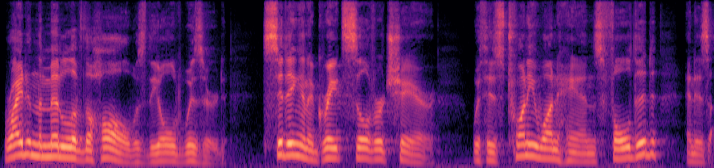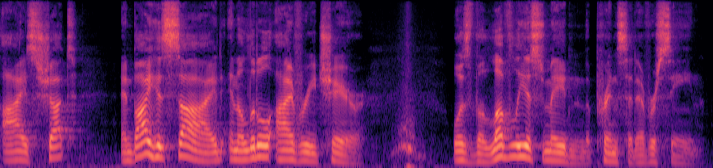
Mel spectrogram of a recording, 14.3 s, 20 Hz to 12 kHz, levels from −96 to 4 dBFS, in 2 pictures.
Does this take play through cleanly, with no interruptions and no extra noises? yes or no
no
